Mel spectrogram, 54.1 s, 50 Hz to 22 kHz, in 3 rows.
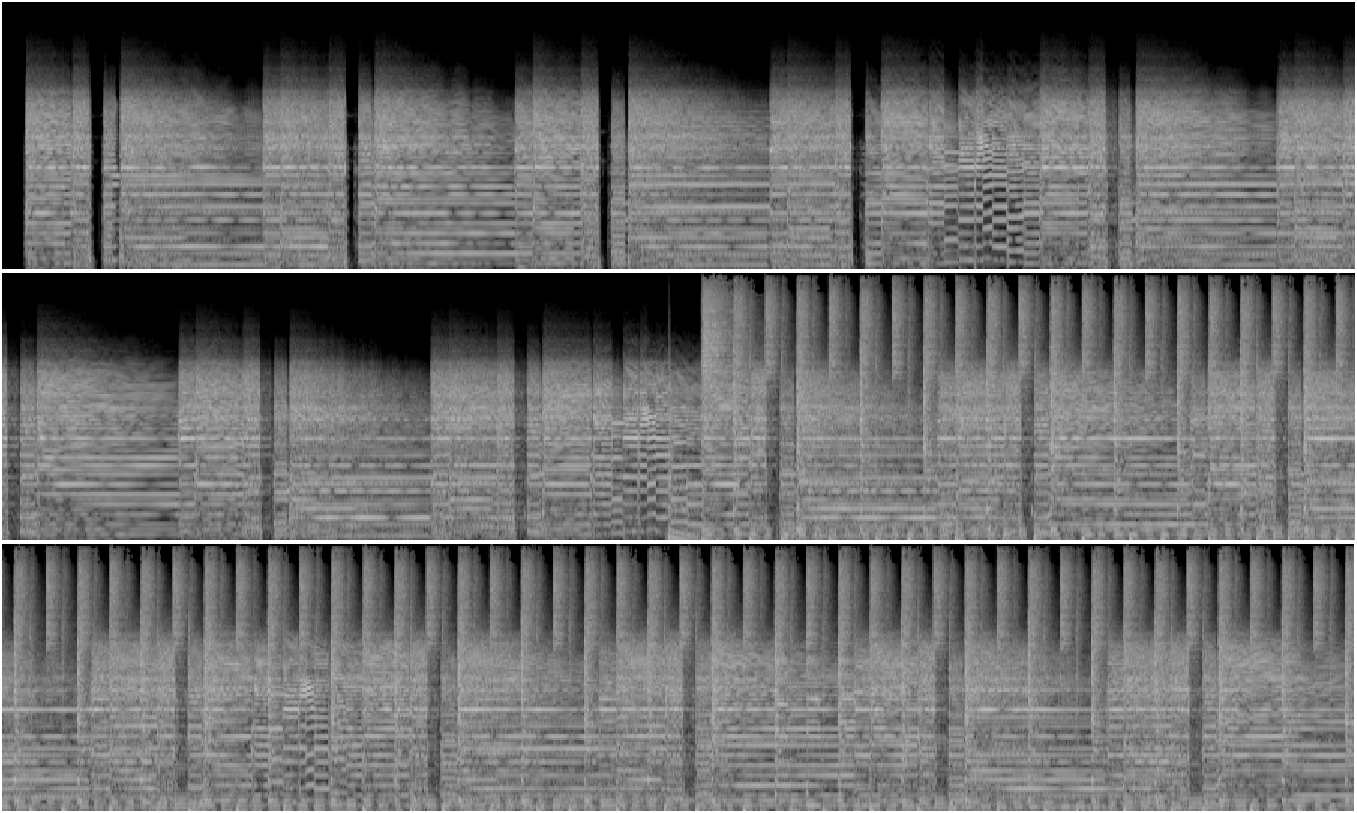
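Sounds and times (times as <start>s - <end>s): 
modern 90s crunch guitar through Manley tube mic preamp: 0.3s - 54.1s
band playing: 27.0s - 54.1s.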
